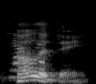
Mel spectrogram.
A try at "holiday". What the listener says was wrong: It's not holy but holiday.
